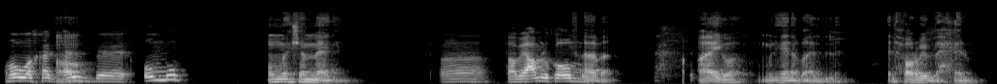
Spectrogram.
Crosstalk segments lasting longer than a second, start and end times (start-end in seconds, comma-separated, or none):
none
